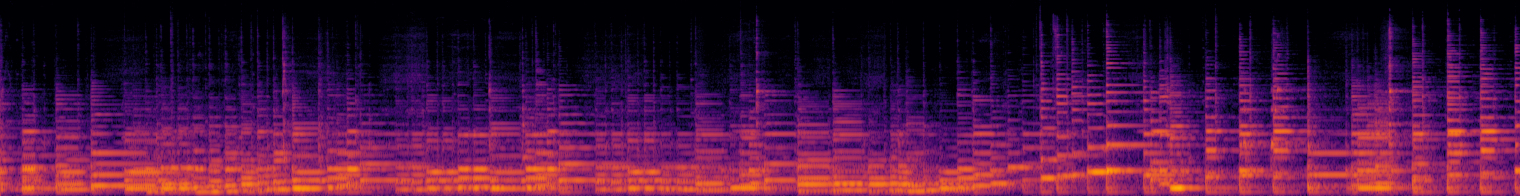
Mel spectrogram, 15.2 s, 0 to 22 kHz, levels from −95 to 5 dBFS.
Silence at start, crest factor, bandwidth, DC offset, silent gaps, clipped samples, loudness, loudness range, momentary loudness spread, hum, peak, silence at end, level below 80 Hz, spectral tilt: 0 s; 18 dB; 12 kHz; under 0.1%; none; under 0.1%; -29 LUFS; 2 LU; 7 LU; none; -10 dBFS; 0 s; -66 dBFS; -7.5 dB/octave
